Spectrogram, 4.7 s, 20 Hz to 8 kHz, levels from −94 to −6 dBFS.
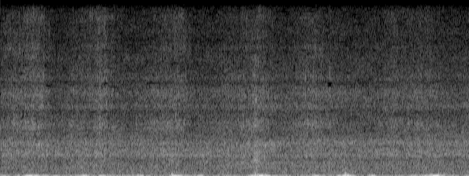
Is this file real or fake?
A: real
